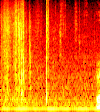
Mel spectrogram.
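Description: Hands handling craft supplies: a soft rustle at the start, then one sharp click about a second in, over a steady low electrical hum.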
